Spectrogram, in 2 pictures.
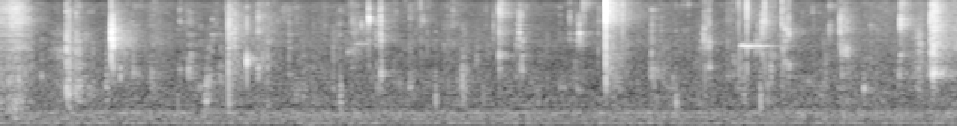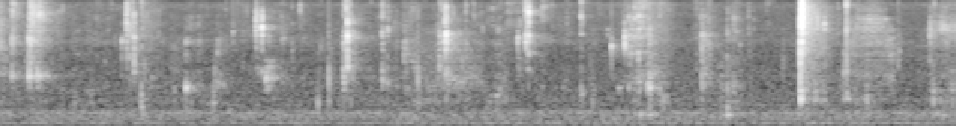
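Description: A child chewing orange segments, with irregular wet smacking clicks from the mouth and a steady low hum underneath.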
